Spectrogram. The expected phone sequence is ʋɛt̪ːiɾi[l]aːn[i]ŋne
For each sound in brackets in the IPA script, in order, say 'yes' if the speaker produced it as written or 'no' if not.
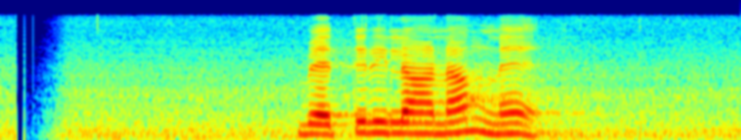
yes, no

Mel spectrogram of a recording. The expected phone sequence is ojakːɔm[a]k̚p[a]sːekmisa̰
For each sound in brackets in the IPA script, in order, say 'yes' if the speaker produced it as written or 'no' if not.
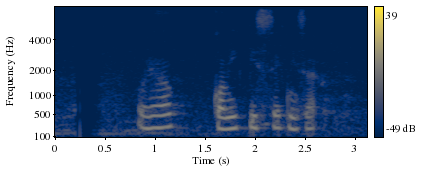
no, no

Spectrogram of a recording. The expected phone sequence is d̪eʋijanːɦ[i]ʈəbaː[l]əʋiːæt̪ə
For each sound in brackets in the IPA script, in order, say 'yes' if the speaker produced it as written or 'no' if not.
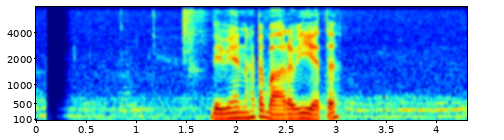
no, no

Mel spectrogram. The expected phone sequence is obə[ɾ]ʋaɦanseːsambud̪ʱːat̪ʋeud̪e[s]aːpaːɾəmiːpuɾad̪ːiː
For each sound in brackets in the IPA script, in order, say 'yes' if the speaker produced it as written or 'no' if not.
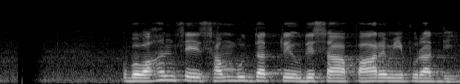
no, yes

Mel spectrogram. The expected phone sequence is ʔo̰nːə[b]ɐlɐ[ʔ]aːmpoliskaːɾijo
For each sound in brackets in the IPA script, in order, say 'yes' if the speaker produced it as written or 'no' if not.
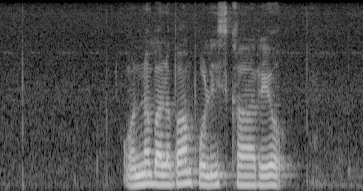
yes, no

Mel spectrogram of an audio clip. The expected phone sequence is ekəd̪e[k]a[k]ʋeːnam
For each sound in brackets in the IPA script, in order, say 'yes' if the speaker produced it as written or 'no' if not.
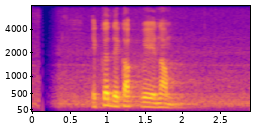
yes, yes

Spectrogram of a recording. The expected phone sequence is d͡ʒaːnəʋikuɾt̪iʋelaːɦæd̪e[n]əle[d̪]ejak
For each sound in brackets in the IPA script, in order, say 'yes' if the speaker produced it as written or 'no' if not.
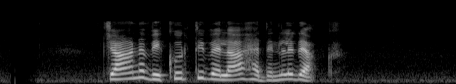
yes, yes

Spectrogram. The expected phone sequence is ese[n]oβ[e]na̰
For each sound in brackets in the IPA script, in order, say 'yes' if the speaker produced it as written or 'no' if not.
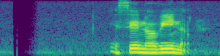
yes, no

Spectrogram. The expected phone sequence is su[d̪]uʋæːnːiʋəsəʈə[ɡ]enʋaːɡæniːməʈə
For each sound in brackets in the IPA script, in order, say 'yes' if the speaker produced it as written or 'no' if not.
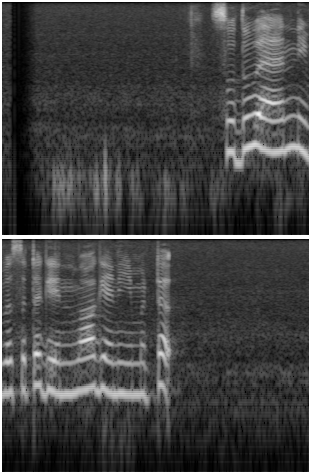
yes, yes

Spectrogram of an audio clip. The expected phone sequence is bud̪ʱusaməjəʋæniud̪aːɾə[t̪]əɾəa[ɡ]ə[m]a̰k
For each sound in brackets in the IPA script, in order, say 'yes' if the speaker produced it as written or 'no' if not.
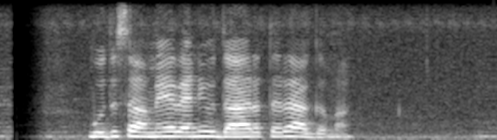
yes, yes, yes

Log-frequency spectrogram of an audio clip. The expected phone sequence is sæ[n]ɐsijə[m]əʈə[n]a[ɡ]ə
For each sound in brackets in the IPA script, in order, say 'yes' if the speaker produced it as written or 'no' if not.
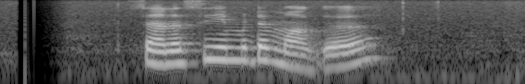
yes, yes, no, yes

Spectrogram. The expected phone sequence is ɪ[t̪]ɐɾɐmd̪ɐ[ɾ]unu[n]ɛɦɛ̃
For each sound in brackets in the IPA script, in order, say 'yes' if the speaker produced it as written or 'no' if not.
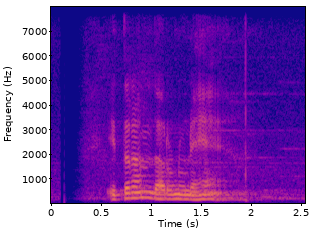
yes, yes, yes

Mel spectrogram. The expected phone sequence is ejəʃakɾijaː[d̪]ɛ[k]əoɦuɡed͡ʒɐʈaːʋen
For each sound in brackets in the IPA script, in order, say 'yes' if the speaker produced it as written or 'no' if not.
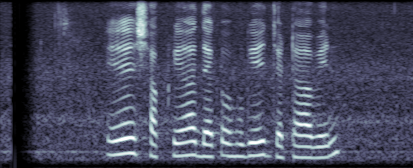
yes, yes

